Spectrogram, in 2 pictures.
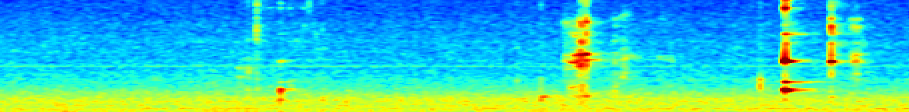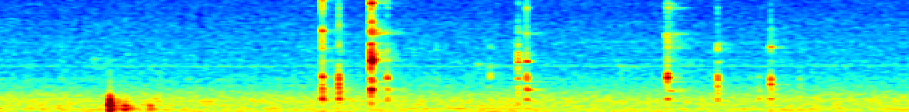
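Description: Metal spoon stirring juice in a glass tumbler, clinking against the glass in a run of sharp, irregular clinks, with one duller knock about halfway through.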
